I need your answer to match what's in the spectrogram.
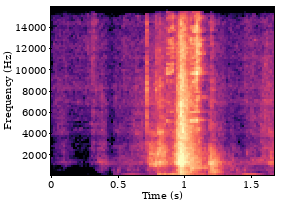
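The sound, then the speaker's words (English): A heavy thud and a short wooden creak as someone drops into a chair, with a little rustle and shifting afterward, fairly loud, no voices. “You're about to break that chair.”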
